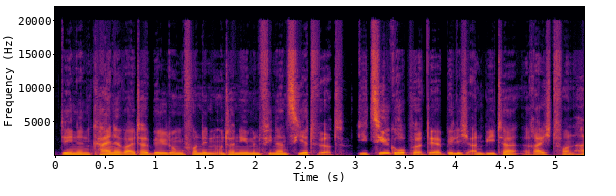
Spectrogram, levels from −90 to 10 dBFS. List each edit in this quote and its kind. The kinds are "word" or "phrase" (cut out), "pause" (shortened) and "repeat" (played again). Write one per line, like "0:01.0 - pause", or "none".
0:03.0 - pause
